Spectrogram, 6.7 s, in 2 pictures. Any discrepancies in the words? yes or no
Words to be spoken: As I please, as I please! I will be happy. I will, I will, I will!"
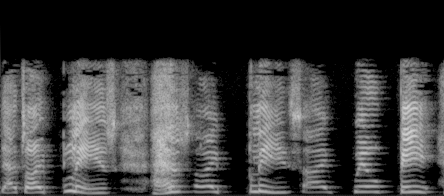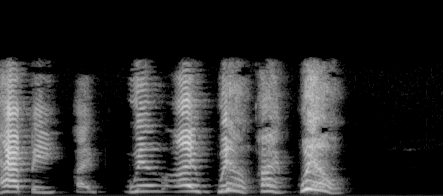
no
